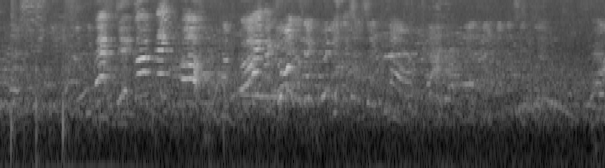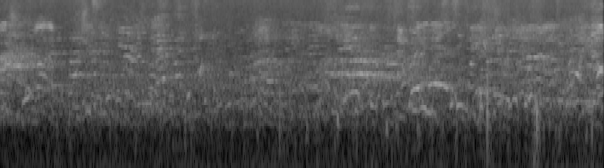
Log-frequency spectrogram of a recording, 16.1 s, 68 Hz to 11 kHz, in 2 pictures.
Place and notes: Court-St.-Étienne, Belgique - Steiner school
Sounds of the Steiner school. Children are playing, quite far, in the woods.
Court-St.-Étienne, Belgium, 18 September 2015, 13:30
